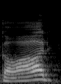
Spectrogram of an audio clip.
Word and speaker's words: God: Yeah, if you notice the way I pronounce it. G-A-W-D? G-A-W-D. Yeah. G-A-W-D. God. Yeah. Yeah, that's how she said it.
